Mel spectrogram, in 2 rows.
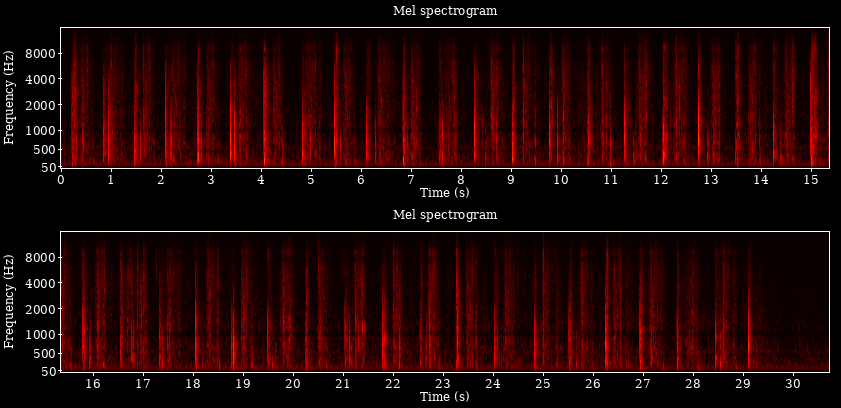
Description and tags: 01-20 Footsteps, Tile, Slippers, Slow Pace
Slippers on tile, slow pace
walk, footsteps, linoleum, male, slow, footstep, slippers, tile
